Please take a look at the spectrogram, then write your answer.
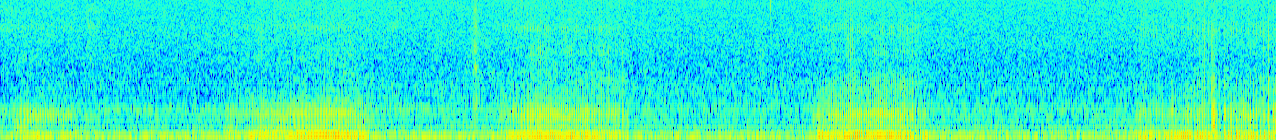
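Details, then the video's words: Loud snores from a sleeping dog: slow, rough, wavering breaths rising and falling roughly every three seconds, with a faint hum underneath and a few soft clicks. "Spooky snores so loud"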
